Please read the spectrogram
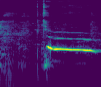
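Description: A single howl: one loud held note that slides slightly down and lasts about a second, starting near the middle.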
